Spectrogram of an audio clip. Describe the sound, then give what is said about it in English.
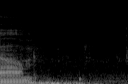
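Typing on a computer keyboard to enter a message in a chat: a voice briefly at the start, then a quick run of light, rapid key clicks that fade toward the end. “Lee White, we're going to type it right here”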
